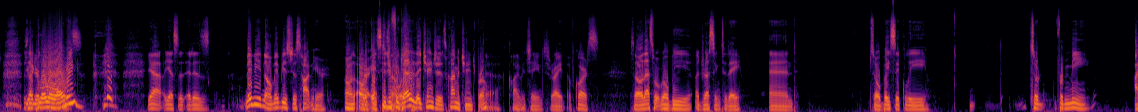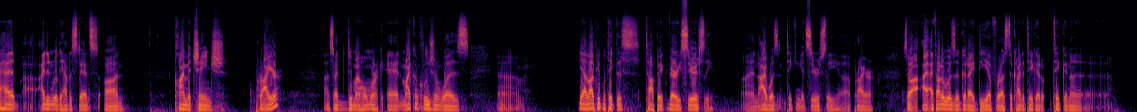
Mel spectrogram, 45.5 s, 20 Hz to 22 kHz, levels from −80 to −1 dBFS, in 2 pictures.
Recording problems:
distortion; heavy; 4% of the sound clipped

